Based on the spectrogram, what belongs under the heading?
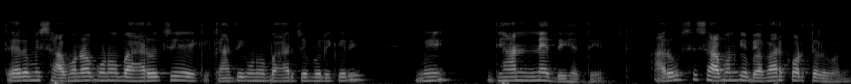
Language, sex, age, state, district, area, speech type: Odia, female, 45-60, Odisha, Bargarh, urban, spontaneous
